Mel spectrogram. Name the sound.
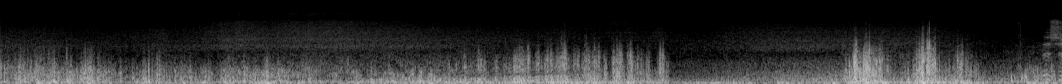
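strong wind blowing at Fort Pond Bay, Montauk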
